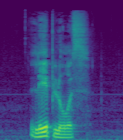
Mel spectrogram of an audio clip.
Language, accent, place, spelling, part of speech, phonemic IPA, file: German, Germany, Berlin, leblos, adjective, /ˈleːploːs/, De-leblos.ogg
- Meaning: lifeless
